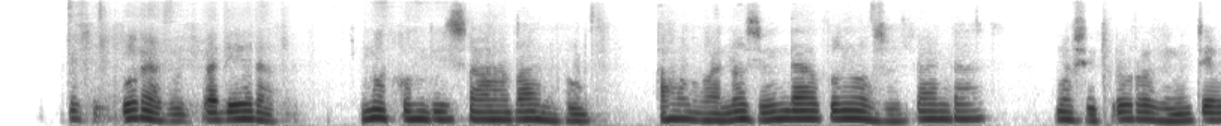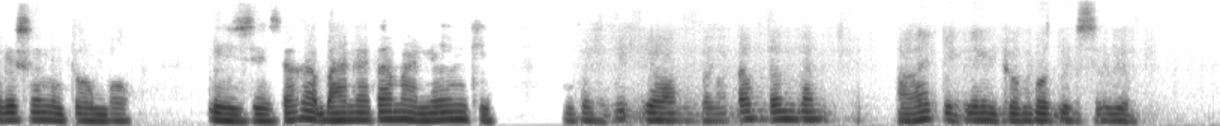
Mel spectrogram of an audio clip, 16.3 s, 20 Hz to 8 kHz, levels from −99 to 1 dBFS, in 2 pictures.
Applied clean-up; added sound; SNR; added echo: neural mask model DeepFilterNet 3.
